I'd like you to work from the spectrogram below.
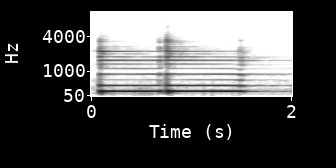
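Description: Electric guitar note on the 7th fret of the D string, picked slowly three times with alternate picking, each sustained tone ringing clearly on its own before fading.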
